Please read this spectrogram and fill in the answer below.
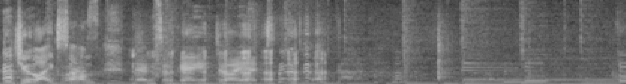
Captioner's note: laughter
